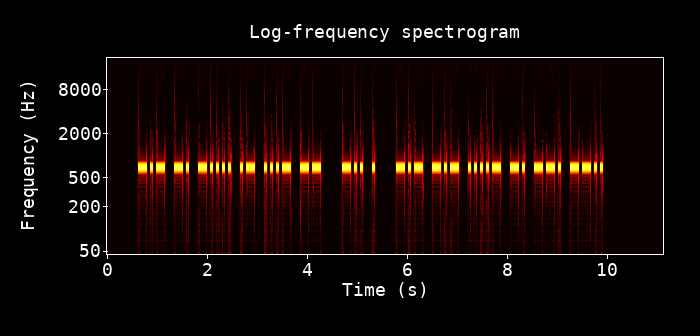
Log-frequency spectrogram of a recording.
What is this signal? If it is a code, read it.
Morse code, heard as a keyed tone, about 20 wpm, 700 Hz. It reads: KN6AVM DE KK4NGZ
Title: USA Callsign DE Callsign 20wpm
